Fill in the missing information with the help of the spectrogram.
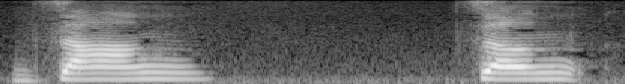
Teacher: Its pronunciation is quite similar to the DS sound in English, like cards, but you need to move the tip of your tongue closer to the back of your teeth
